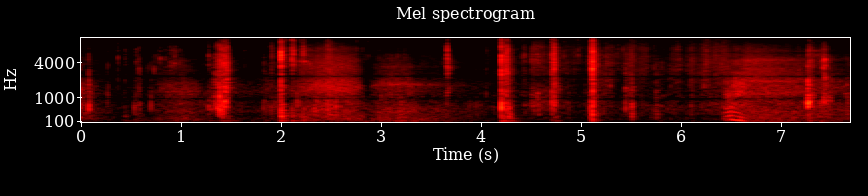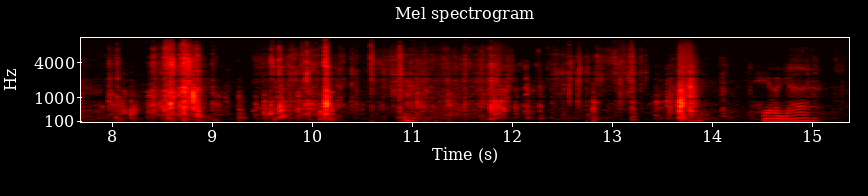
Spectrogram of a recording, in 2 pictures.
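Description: Faint crinkling and tearing of plastic shrink-wrap as a sealed trading-card hobby box is unwrapped and opened, then the rustle of foil card packs being taken out and stacked, with scattered light clicks throughout.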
